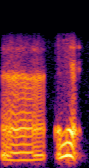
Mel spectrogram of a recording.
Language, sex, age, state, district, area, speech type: Assamese, female, 30-45, Assam, Charaideo, rural, conversation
